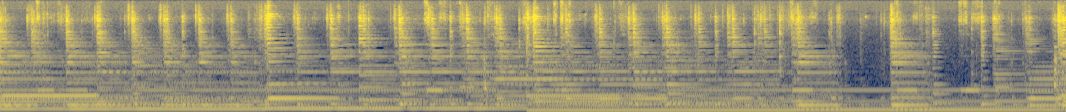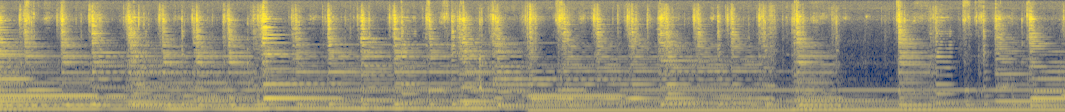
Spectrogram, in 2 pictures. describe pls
STREET PEOPLE Guitar+Bass+Synth
A collection of samples/loops intended for personal and commercial music production. For use
All compositions where written and performed by
Chris S. Bacon on Home Sick Recordings. Take things, shake things, make things.
melody, free, loop, voice, acapella, beat, harmony, Folk, Indie-folk, loops, bass, drums, guitar, drum-beat, whistle, sounds, indie, original-music, rock, acoustic-guitar, synth, vocal-loops, samples, looping, percussion, piano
